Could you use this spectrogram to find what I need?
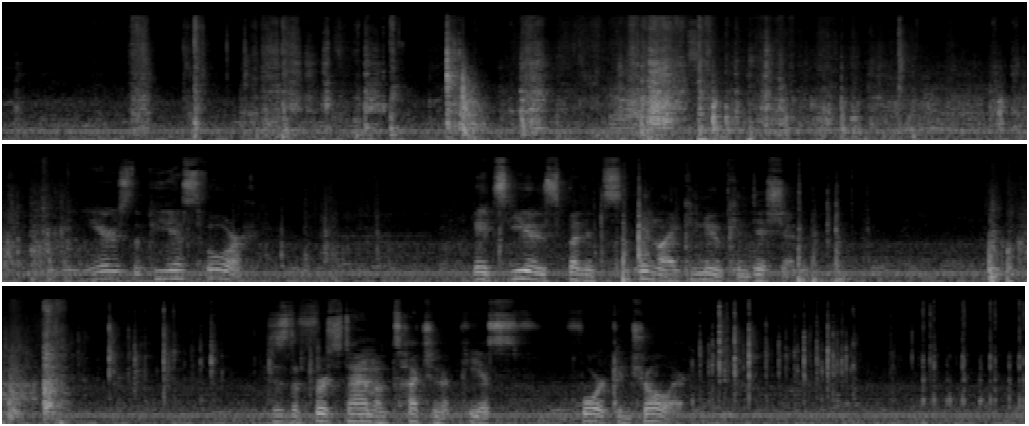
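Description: Hard plastic clatters and clicks as it is handled.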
